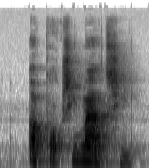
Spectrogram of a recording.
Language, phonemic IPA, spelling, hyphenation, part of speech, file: Dutch, /ɑprɔksiˈmaː(t)si/, approximatie, ap‧pro‧xi‧ma‧tie, noun, Nl-approximatie.ogg
- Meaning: approximation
